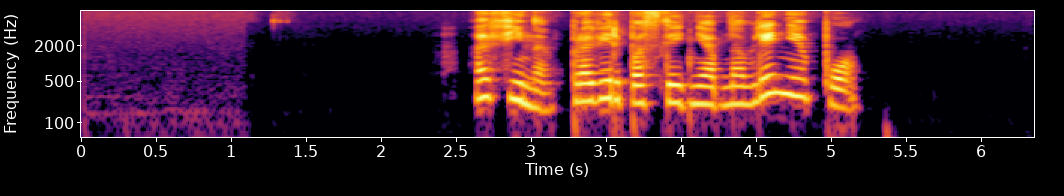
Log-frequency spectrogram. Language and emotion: Russian, neutral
